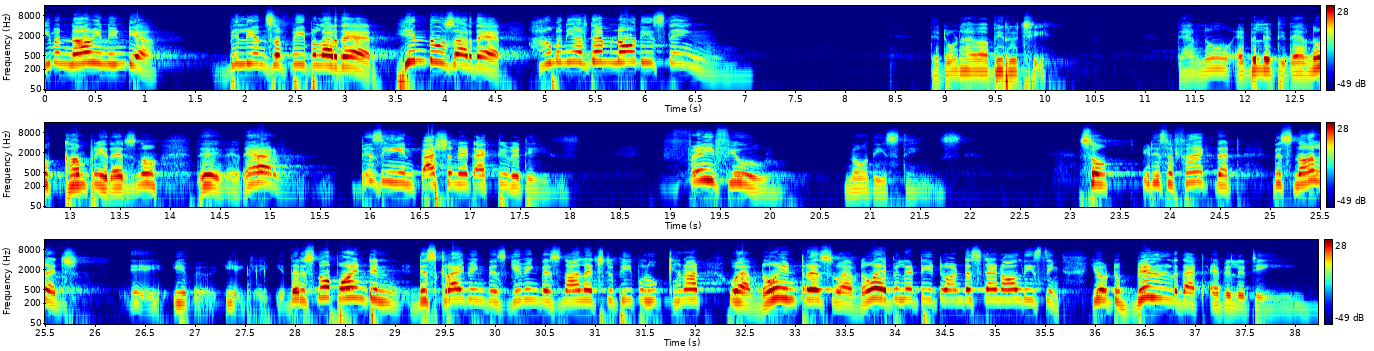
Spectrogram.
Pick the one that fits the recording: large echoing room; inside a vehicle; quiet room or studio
large echoing room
